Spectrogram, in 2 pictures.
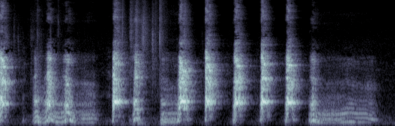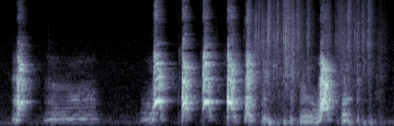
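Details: Corgi given a femur bone barks in fast bursts of sharp, harmonic barks, with a droning growl and whine midway, then another run of rapid, overlapping barks toward the end.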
